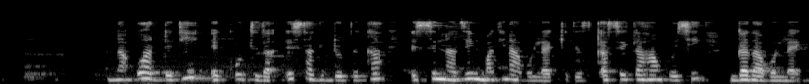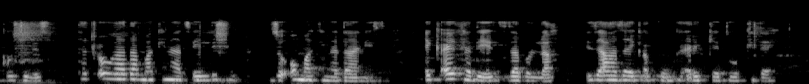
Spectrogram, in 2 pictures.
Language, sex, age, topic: Gamo, female, 25-35, government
